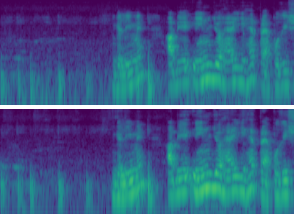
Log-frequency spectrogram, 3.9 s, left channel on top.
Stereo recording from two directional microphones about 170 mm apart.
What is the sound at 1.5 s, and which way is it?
Speech, 45° right (ahead or behind).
